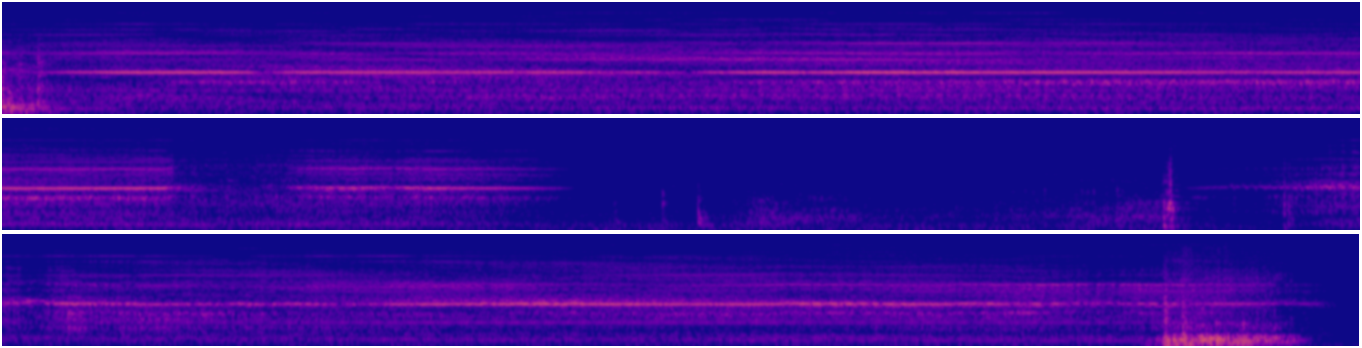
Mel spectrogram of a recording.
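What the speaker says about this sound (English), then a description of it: "Let's go cut that on the bandsaw." Bandsaw cutting a piece of cherry wood, a close, steady high whine and buzz of the blade through the board, dropping away briefly midway before the cut resumes and carries on to the end.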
